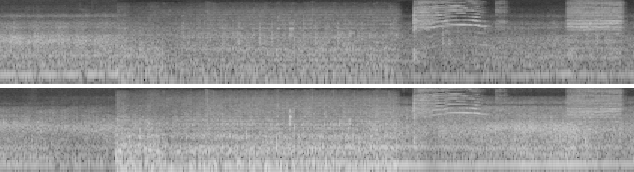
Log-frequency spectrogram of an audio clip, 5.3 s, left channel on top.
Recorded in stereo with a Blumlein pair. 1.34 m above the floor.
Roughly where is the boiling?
Ahead right.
